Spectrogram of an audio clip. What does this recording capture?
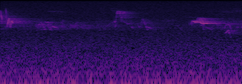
Ovenbird, Red-eyed Vireo, unidentified call, Blue-headed Vireo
